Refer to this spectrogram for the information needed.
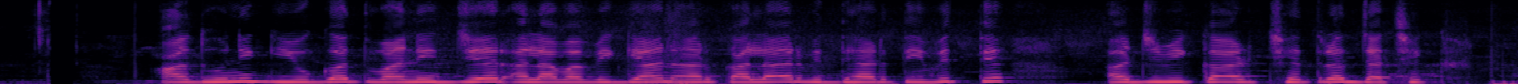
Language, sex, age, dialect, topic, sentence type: Magahi, female, 25-30, Northeastern/Surjapuri, banking, statement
